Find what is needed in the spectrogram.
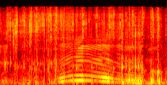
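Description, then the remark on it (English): Crinkle cut dill pickle potato chips crunch in a steady stream of dry, crackly bursts, with a short rising-and-falling voiced hum breaking in over the middle of the chewing. “The next one we're gonna try is the crinkle cut potato chips dill pickle.”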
